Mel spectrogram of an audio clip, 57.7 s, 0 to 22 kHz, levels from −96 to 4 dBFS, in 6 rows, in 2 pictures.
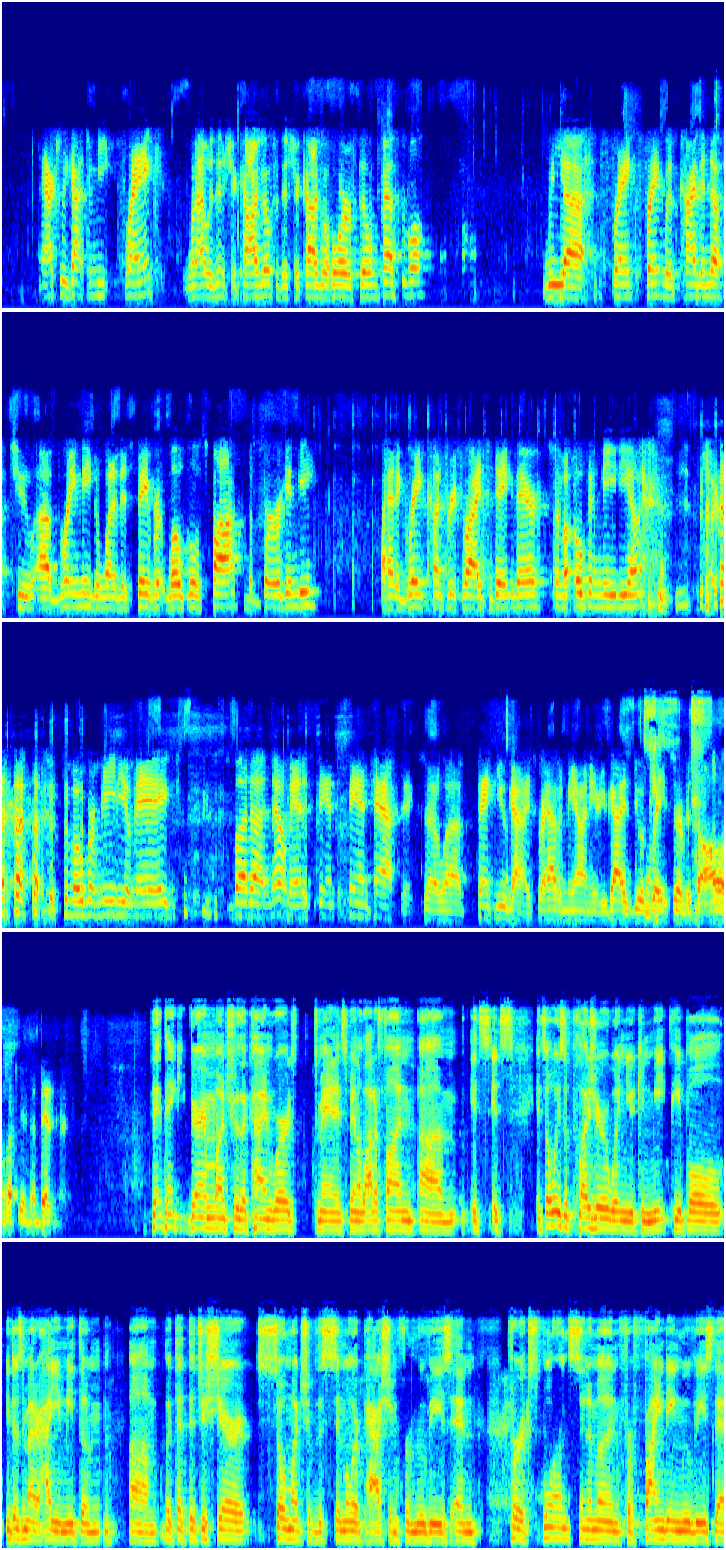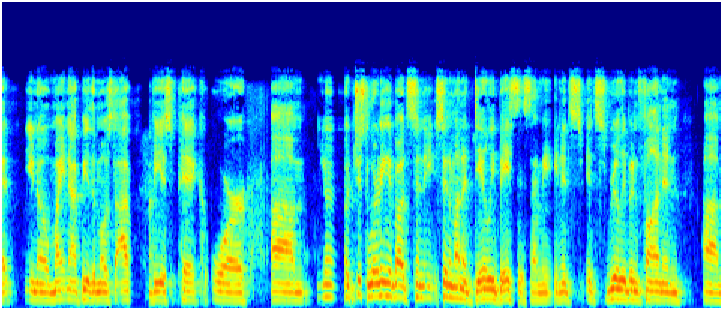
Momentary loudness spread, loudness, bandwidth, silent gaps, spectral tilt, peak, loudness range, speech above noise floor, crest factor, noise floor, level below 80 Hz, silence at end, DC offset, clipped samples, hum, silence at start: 9 LU; -22 LUFS; 9.4 kHz; none; -3.5 dB/octave; -6 dBFS; 5 LU; 48 dB; 16 dB; -70 dBFS; -66 dBFS; 0 s; under 0.1%; under 0.1%; none; 0.5 s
